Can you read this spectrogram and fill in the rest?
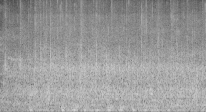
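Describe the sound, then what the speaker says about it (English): An audience at a school prize-giving ceremony applauds the teachers: dense, continuous clapping from a large crowd that holds steady and loud throughout. "A big round of applause for our teachers"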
